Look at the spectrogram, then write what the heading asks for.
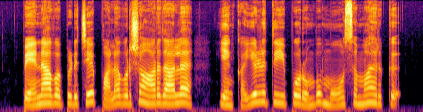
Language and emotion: Tamil, sad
